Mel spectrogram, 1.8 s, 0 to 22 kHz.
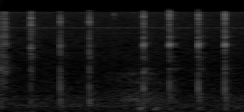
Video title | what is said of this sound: WWE Elite Series 29 Erick Rowan Review | you can hear that sound that's audiable that it's Hollow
